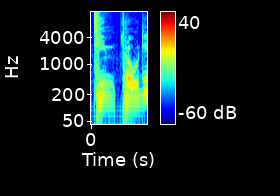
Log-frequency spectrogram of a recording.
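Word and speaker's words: TMTOWTDI: Actually, it's pronounced like Team Toady or something like this, but there's always more than one way to do it.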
